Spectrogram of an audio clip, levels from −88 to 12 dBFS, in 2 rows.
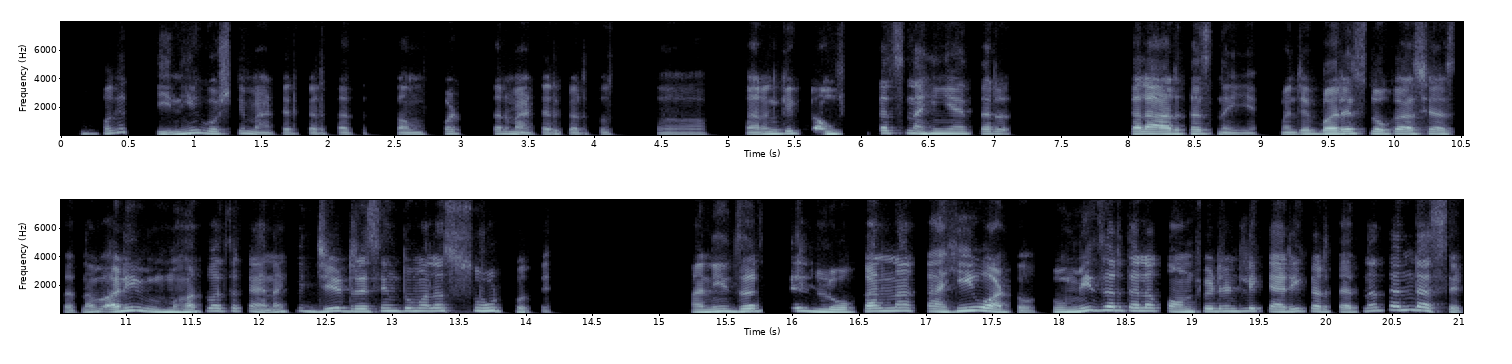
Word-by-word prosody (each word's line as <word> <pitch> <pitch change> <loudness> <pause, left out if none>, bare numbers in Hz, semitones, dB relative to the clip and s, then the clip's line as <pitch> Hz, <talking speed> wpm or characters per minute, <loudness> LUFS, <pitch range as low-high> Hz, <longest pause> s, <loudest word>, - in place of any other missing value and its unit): बघा, 165 - -8
तिन्ही 130 - -2
गोष्टी 155 -1 -4
मॅटर 115 - -5
करतात. 100 +3 -8 0.3
कम्फर्ट 110 +7 -6 0.3
तर 140 - -4
मॅटर 115 -1 -3
करतोच. 105 +1 -10 0.3
अ, - - -13 0.6
कारण 120 +4 +1
की 155 +3 0
कम्फर्टच 165 +8 -1
नाही 155 -2 +3
आहे, 155 -1 +1
तर 150 -1 -3 0.9
त्याला 140 0 +5
अर्थच 135 +1 +1
नाही 95 -5 -4
आहे. 90 - -8 0.2
म्हणजे 110 +3 -2
बरेच 145 +4 +5
लोकं 145 0 +2
असे 135 +2 -1
असतात 125 -4 -4
ना 135 - -4 0.2
आणि 195 +9 +5 0.3
महत्त्वाचं 155 +9 +1
काय 175 - -3
आहे 115 - -2
ना, 140 - -2
की 165 +1 -5
जे 175 +8 +2
ड्रेसिंग 180 +1 0
तुम्हाला 200 +1 0
सूट 210 0 0
होते 120 -9 -7 1.1
आणि 145 +6 +3
जर 180 +2 +5 0.3
ते 200 - 0 0.2
लोकांना 190 +9 +3
काही 175 +4 +4
वाटो, 130 - +3
तुम्ही 145 - +3
जर 250 0 +3
त्याला 215 -1 +2
कॉन्फिडेंटली 180 +2 0
कॅरी 165 0 +2
करतायत 155 -6 -2
ना, 205 - -4
देन 265 0 0
दॅट्स 225 - 0
इट. 115 -6 -3
150 Hz, 150 wpm, -24 LUFS, 130-185 Hz, 1.1 s, त्याला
